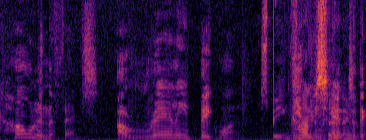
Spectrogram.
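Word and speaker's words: réal: you owe me 130 Royale what's Royale oh excuse me you owe me 130 real he pronounces the r with a mock aristocratic accent the I or inter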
